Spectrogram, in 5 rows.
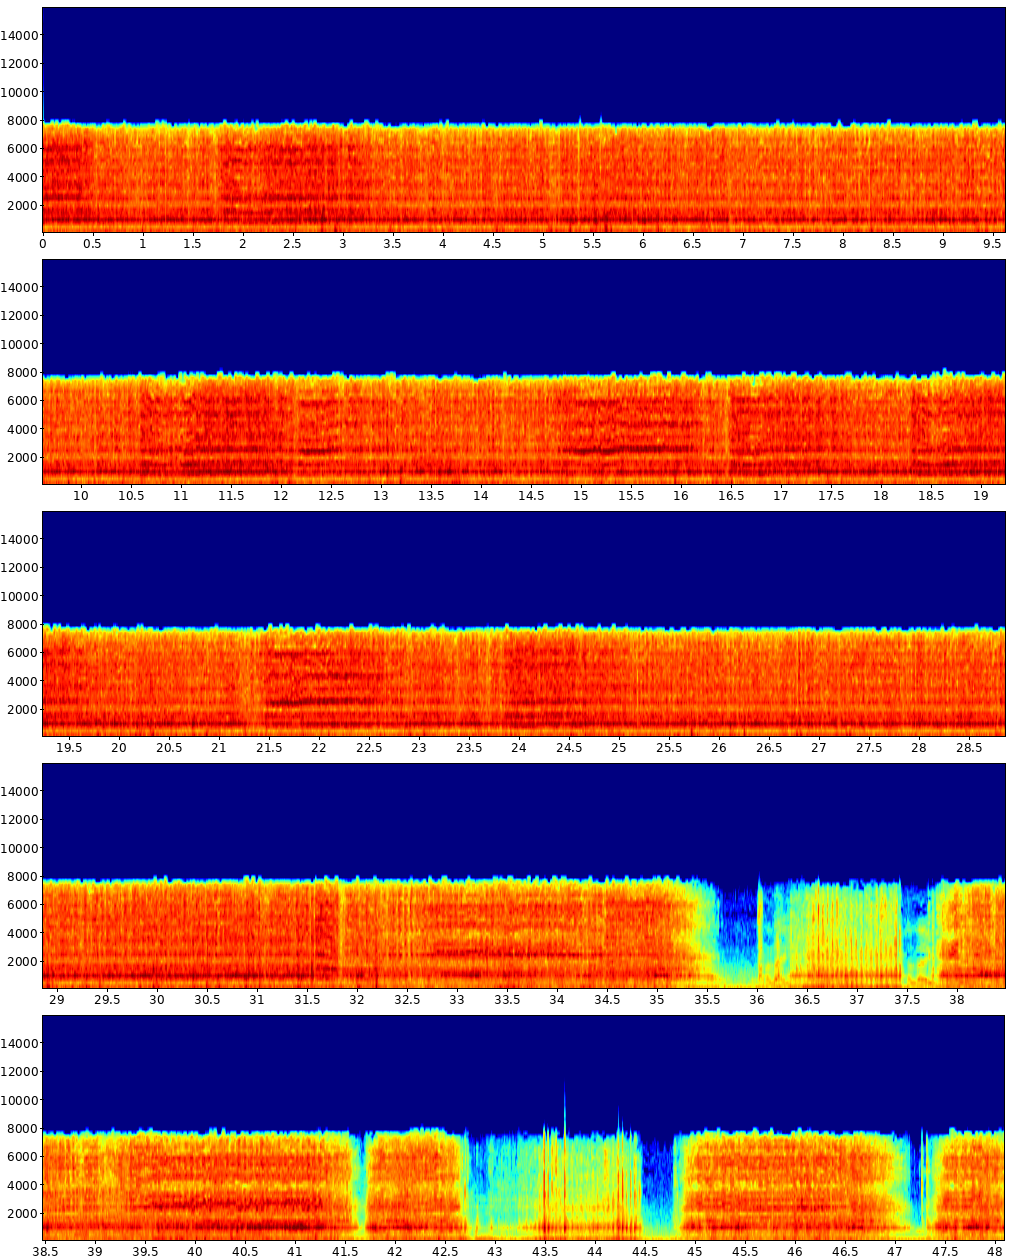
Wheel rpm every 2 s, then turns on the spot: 220, 230, 230, 230, 230, 230, 230, 230, 220, 230, 230, 230, 230, 230, 240, 230, 180, 130, 10, 100, 150, 70, 50, 100.
42-44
